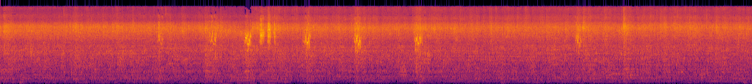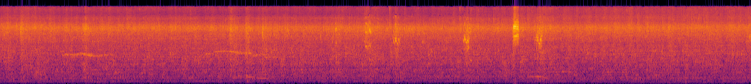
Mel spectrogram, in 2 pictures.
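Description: Steady rush of a small waterfall pouring into a pond, with budgerigars giving short, sharp chirps scattered through it, several in quick succession now and then.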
